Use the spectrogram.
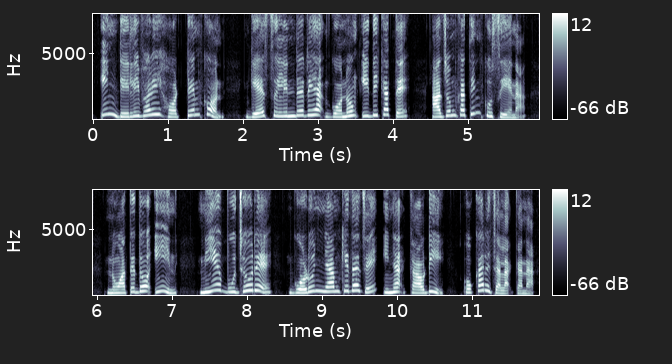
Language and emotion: Santali, happy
